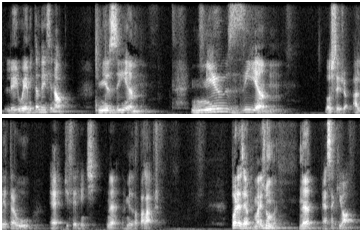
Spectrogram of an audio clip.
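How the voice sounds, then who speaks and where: A man's voice: mid-range voice, lively intonation, measured pace, creaky, a little mellow. A man with a Brazilian Portuguese accent, teaching an English lesson and explaining pronunciation step by step, often asking "né?" and pointing at words. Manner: pointing at words on a board or screen.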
